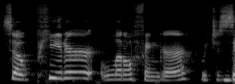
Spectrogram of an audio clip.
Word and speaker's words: Petyr: It's supposed to be pronounced Peter, but he says Petyr, and it drives me insane.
